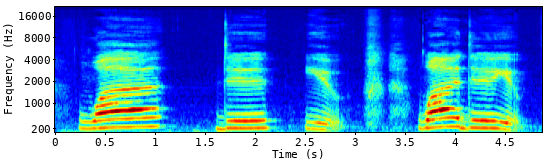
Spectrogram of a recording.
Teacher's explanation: The T in what is cut out, and instead it's replaced by the word do, which is linked together.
